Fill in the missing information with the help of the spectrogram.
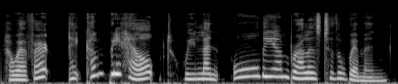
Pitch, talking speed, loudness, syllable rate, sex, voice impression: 280 Hz, 195 wpm, -17 LUFS, 5.8 syllables/s, female, feminine, middle-aged, tensed, slightly weak, soft, fluent, intellectual, calm, friendly, reassuring, elegant, slightly modest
